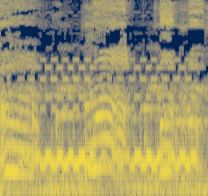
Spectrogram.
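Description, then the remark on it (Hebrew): A phone rings at three in the morning with a warbling electronic tone, repeating in quick trilling bursts over a steady low hum, clear with no talking. “מי מצלצל בשעה כל כך מאוחרת? הוא ניגש למכשיר הטלפון והרים בחשש את השפופרת.”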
